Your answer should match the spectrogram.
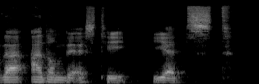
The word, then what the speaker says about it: Jetzt: Jetzt. – Good. You can think first of yet and then add your ST because this is a kind of complicated word.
